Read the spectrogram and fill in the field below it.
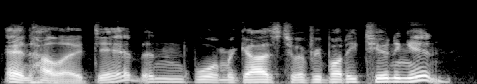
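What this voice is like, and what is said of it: Australian accent. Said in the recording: “part of the fun is your accent ... now we have an Aussie on the program”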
